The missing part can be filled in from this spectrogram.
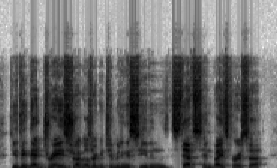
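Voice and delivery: ordinary talk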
